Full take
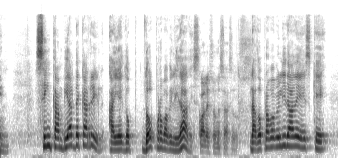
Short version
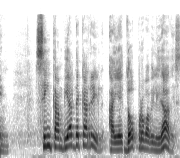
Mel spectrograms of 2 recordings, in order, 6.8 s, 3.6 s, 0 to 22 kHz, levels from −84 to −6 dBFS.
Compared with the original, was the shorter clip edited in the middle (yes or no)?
yes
